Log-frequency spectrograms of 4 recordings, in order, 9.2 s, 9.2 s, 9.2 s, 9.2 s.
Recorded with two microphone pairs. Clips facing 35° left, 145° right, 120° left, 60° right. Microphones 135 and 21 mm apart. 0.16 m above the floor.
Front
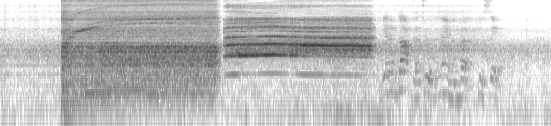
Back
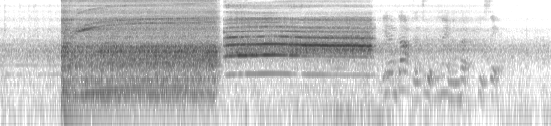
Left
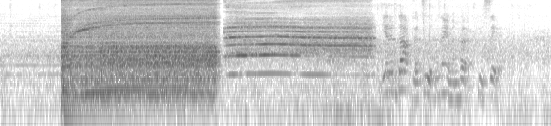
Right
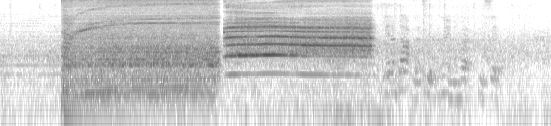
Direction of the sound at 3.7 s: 55° right.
